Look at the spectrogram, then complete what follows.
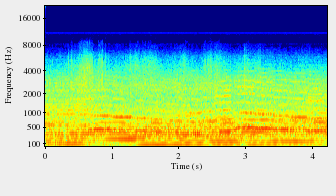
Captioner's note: rustling; suspenseful music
